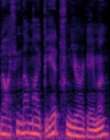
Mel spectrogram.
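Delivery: quiet whispering. On a podcast, naming team members sitting nearby in the office, whispering. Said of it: "I love how you're whispering".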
